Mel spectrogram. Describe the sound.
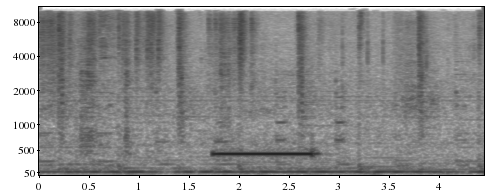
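Telephone call being placed: a single steady ringing tone lasting about a second sounds over a continuous low background hum, with no voices.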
